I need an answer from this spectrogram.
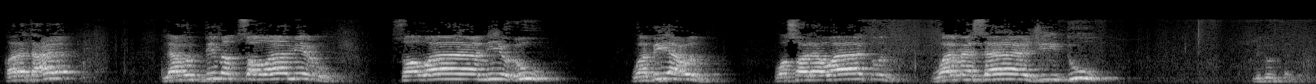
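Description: High-voiced man teaching in an echoey room. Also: expressive. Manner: explains patiently, asks the class questions; recites verses in slow measured chant. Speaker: Arabic grammar teacher. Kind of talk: classroom lesson. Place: classroom with students. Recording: echoey classroom from far off.

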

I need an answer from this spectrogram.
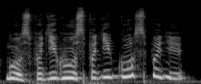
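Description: A man's voice: very high-pitched, moderate pace, mellow, pitched above the performer's own voice. A man voicing a jittery, easily frightened young man who squeals and repeats himself, in an audiobook.

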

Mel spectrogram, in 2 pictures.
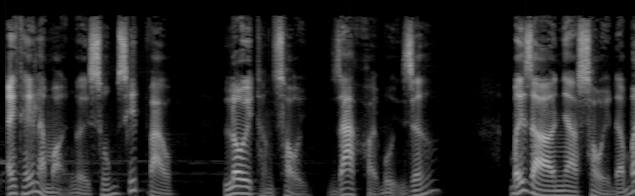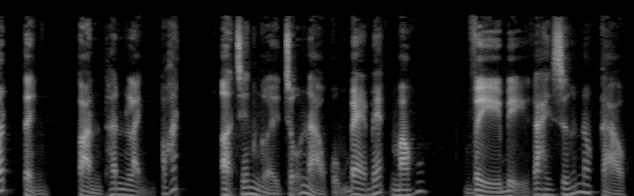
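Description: A man narrating a ghost story in a lively, expressive way. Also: sits low, moderate pace, dry recording, studio quality.

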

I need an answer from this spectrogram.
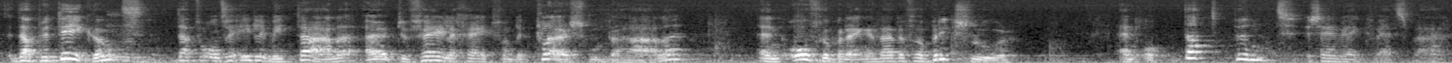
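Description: An officious, dry, sceptical middle-aged company boss speaks in a slightly high, gravelly voice at a moderate pace, with an animated, swooping delivery. He's businesslike, formal, condescending and dryly polite. This is comic crime radio-play acting, recorded in an echoey room with faint noise.

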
